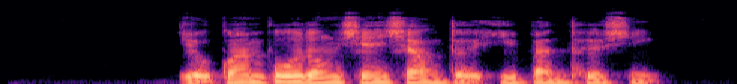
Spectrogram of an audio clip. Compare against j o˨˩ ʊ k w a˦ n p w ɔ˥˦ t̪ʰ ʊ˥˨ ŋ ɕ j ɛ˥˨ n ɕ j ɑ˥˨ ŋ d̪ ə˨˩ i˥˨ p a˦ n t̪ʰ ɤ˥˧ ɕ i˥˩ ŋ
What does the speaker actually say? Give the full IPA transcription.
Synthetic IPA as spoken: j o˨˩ ʊ k w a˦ n p w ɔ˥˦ t̪ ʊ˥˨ ŋ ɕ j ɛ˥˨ n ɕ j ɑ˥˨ ŋ d̪ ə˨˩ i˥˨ p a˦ n t̪ʰ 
